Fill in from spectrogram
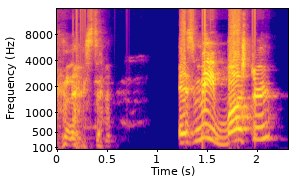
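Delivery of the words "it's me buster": calling out. Real, not acted. Still calling at locked door.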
